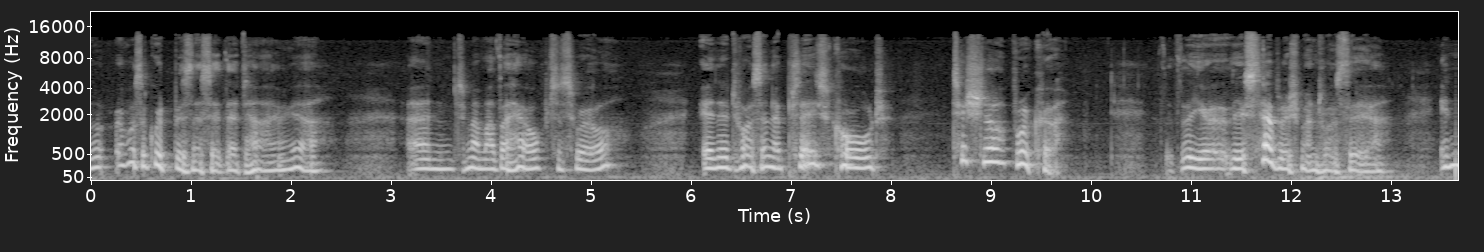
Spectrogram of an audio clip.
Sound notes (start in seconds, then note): 9.4 german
